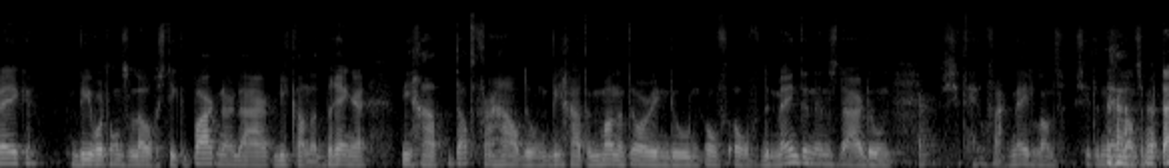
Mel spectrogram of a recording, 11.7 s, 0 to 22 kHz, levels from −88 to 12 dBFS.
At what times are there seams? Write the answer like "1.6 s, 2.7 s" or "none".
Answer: 9.2 s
